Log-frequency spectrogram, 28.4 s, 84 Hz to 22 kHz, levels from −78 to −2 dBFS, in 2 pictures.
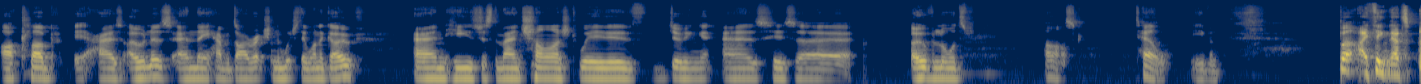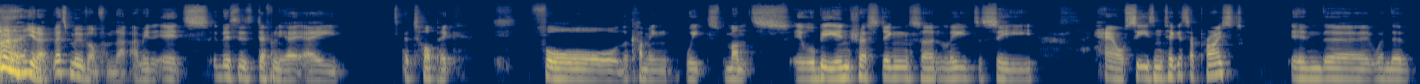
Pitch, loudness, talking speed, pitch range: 125 Hz, -25 LUFS, 155 wpm, 115-130 Hz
